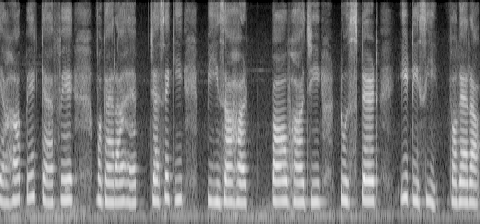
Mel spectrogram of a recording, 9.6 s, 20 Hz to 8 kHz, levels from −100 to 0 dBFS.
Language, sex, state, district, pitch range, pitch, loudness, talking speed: Hindi, male, Uttar Pradesh, Lucknow, 220-245 Hz, 230 Hz, -17 LUFS, 95 wpm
